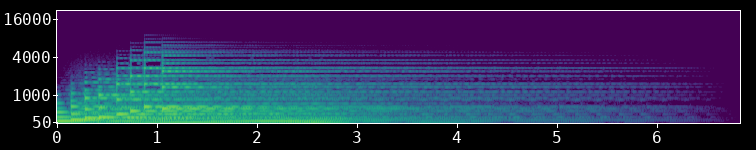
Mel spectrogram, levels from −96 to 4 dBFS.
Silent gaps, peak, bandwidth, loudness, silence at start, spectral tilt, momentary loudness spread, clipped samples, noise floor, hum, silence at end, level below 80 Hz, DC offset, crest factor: none; -6 dBFS; 7.2 kHz; -22 LUFS; 0 s; -9 dB/octave; 22 LU; under 0.1%; -78 dBFS; none; 2.95 s; -34 dBFS; under 0.1%; 18 dB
